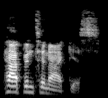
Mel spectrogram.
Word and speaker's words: Papantonakis: It's Papantonakis. So Papantonakis is the last name.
